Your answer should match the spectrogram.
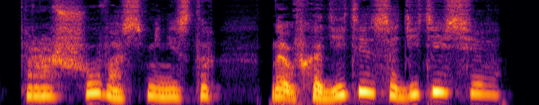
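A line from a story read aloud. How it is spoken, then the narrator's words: Flustered babble. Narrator (Russian): залепетала миссис Уизли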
